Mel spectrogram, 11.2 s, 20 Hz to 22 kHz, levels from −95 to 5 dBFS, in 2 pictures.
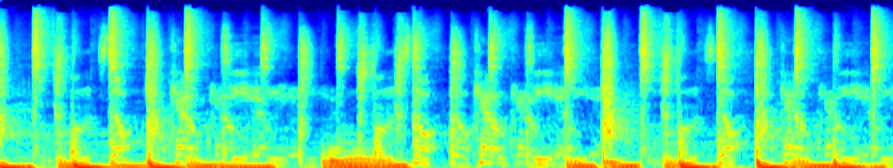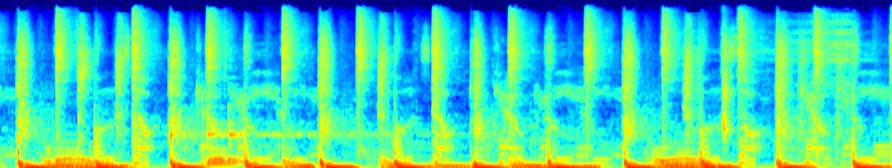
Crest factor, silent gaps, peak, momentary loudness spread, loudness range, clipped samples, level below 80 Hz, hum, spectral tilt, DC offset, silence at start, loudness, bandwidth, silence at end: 12 dB; none; -2 dBFS; 5 LU; 3 LU; under 0.1%; -16 dBFS; none; -4.5 dB/octave; under 0.1%; 0 s; -17 LUFS; 18 kHz; 0 s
